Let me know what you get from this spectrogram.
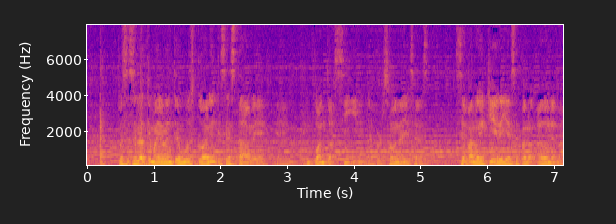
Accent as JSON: {"language": "Spanish", "region": "Yucatán", "country": "Mexico", "tie": "born or raised there", "said": "Y pues soy yucateco de toda la vida y aquí he vivido todo el tiempo y aquí creo que voy a morir."}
